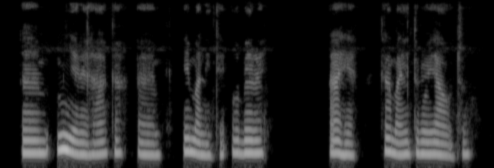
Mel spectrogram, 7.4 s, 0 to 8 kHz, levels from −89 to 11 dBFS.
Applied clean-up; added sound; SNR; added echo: none; none; none; none.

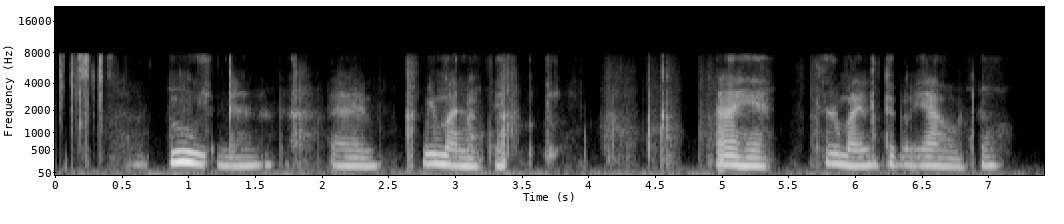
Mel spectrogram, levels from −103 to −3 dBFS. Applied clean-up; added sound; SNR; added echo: neural diffusion model UNIVERSE++.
